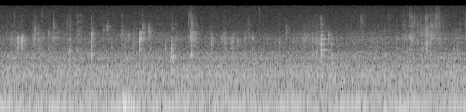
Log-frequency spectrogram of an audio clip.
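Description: A person chewing an air-fried chicken wing: scattered soft crunches, clicks and mouth smacks over a steady low hum.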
